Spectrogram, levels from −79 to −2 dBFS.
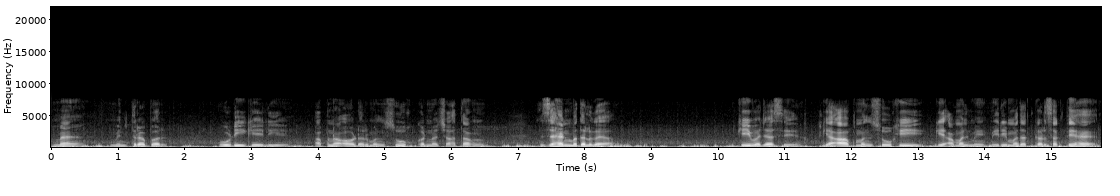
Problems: background sounds at intervals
